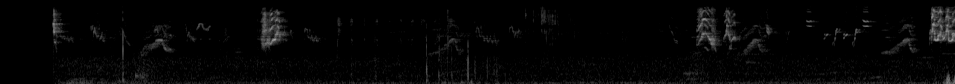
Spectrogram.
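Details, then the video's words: A goldfinch hybrid sings bright, high twittering phrases with quick tinkling notes and short buzzy trills, broken by brief pauses, against a quiet background. "Mixto jilguero cantando"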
